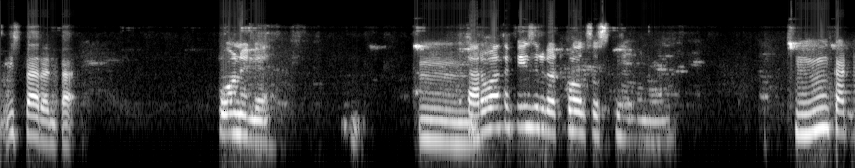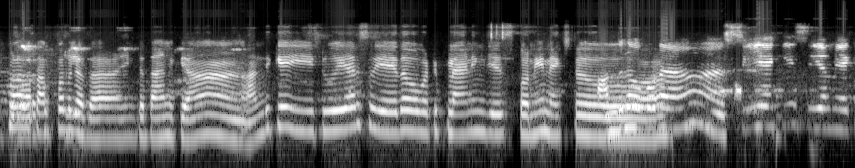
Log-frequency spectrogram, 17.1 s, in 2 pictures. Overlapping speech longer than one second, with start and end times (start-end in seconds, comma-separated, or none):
none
